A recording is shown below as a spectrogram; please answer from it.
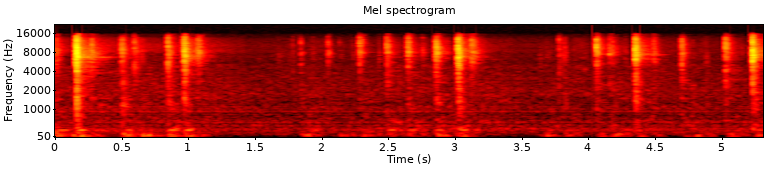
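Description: Fingertips with short nails type fast across the solid black plastic chiclet keys of a silver Samsung laptop. Quick, bright, dry clicks come in an uneven run, each with a soft low thump underneath and almost no ring, with brief pauses between bursts.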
